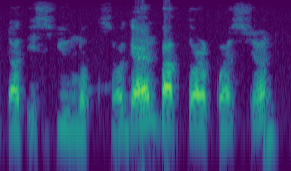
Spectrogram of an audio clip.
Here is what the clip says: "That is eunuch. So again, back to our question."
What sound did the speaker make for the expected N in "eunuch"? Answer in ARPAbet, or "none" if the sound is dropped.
L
